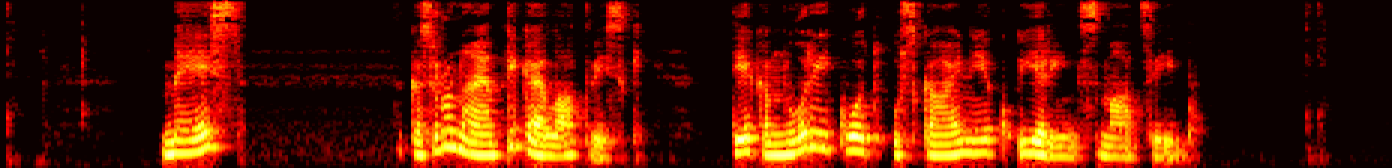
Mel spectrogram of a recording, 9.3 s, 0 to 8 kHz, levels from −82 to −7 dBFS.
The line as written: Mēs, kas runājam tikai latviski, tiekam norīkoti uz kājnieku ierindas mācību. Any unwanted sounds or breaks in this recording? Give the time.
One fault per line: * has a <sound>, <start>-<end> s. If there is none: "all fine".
all fine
